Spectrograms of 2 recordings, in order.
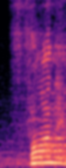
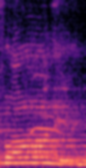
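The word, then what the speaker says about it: Fani: well now even though it's I believe it's spelled f a ni I to my way of thinking that's Fanny but when she became the district attorney I think she put a little emphasis on the you PNY so corrupt fonny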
